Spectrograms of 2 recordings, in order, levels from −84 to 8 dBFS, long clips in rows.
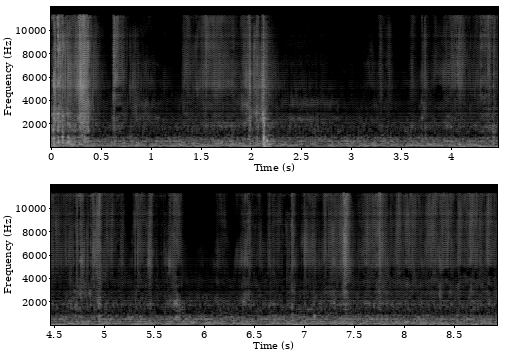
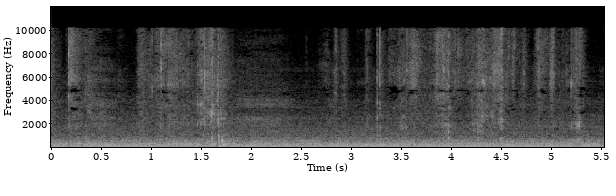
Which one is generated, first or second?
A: first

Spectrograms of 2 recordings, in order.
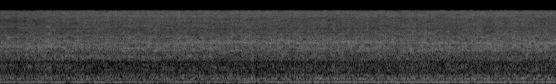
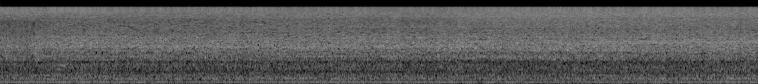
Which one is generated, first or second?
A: first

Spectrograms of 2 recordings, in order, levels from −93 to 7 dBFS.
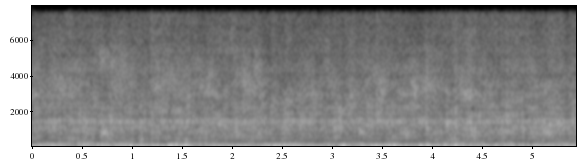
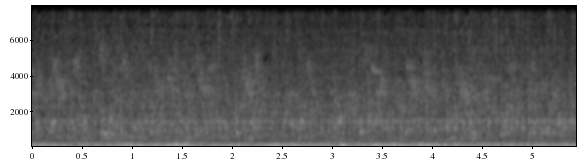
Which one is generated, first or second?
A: first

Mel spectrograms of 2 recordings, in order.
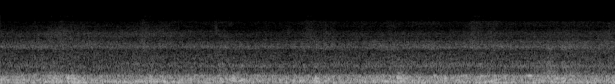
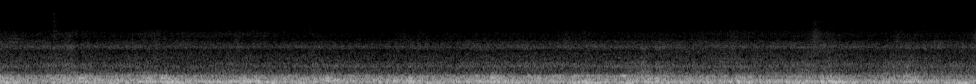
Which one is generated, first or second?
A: first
